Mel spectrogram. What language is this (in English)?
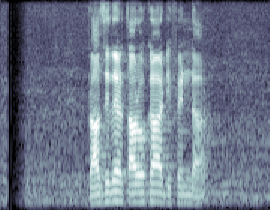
Bangla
